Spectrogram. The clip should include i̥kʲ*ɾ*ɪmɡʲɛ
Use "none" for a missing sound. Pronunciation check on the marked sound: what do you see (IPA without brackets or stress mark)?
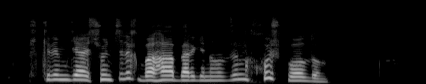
ɾ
